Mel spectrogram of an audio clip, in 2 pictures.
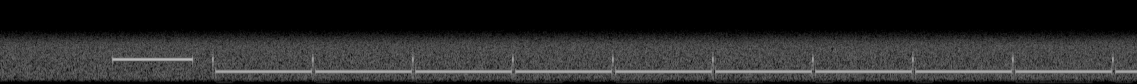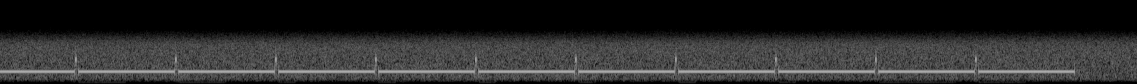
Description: Radio time signal (WWVH, Hawaii), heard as ticks, one a second, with radio static.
